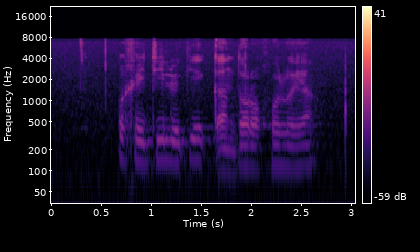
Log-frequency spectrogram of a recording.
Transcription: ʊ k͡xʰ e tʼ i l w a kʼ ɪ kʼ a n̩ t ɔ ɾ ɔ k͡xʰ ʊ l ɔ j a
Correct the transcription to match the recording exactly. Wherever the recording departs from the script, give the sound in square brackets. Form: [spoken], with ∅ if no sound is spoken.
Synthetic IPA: ʊ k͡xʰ e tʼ i l w [e] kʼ ɪ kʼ a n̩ t ɔ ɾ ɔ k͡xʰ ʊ l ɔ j a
